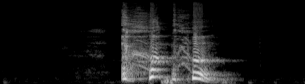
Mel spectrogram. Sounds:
Cough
